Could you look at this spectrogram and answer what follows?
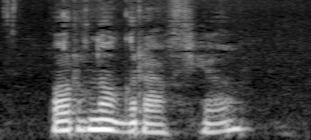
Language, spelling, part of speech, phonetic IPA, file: Polish, pornografia, noun, [ˌpɔrnɔˈɡrafʲja], LL-Q809 (pol)-pornografia.wav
